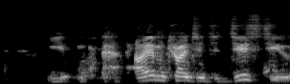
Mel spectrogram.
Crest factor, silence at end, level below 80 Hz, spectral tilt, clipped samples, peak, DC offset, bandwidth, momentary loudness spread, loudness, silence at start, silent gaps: 20 dB; 0 s; -76 dBFS; -3.5 dB/octave; under 0.1%; -4 dBFS; under 0.1%; 11 kHz; 17 LU; -20 LUFS; 0.5 s; none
